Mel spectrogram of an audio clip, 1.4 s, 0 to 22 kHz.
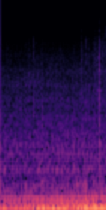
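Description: A vehicle powered by a 4JB1 diesel engine climbs a steep hill out of town, giving a steady low engine drone under load that stays loud throughout.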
